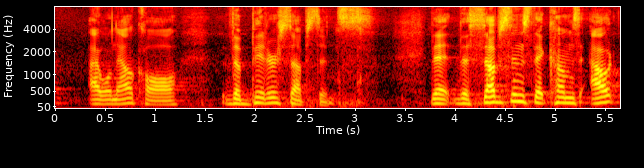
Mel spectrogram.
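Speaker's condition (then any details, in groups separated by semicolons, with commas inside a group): No condition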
